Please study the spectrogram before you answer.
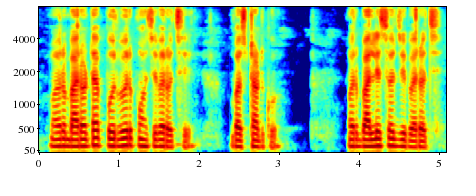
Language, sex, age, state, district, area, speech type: Odia, male, 18-30, Odisha, Mayurbhanj, rural, spontaneous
